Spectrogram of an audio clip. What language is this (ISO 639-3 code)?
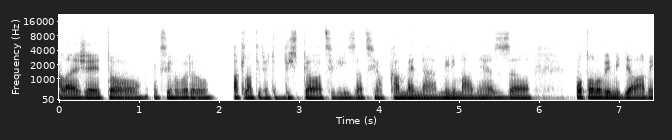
slk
